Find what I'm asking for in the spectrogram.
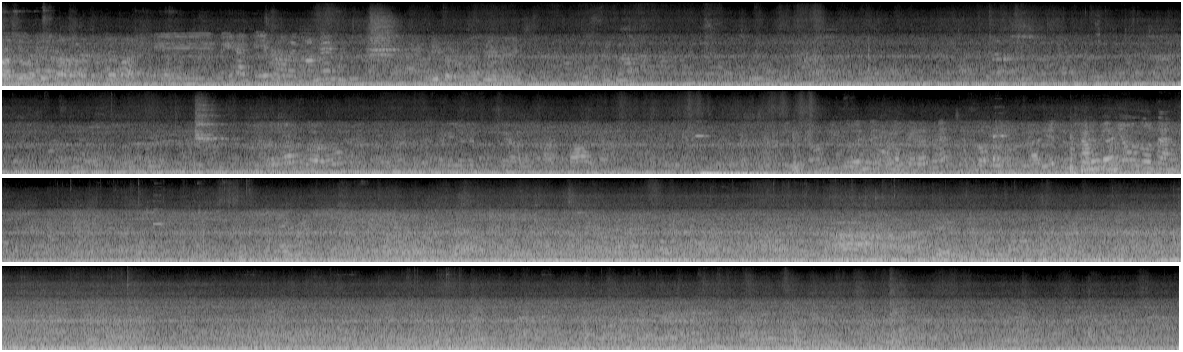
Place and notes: Santa Cruz de Tenerife, Calle de José Manuel Guimerá - Municipal Market Our Lady of Africa La Recova
(binaural rec) walking around and recording at the municipal market in Santa Cruz de Tenerife.
Santa Cruz de Tenerife, Spain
